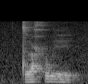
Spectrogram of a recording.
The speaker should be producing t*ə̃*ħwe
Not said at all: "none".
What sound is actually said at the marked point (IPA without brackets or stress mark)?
ə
